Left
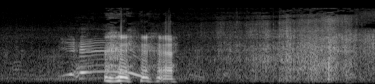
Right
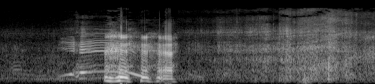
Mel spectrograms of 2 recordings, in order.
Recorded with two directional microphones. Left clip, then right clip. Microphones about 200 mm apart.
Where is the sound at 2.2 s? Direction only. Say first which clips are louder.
Right 1 dB; 5° right (ahead or behind).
